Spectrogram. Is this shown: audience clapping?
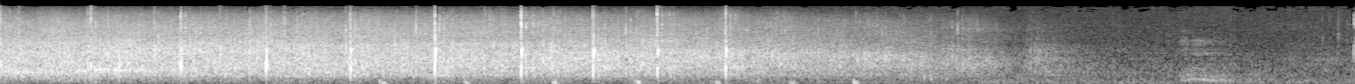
yes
